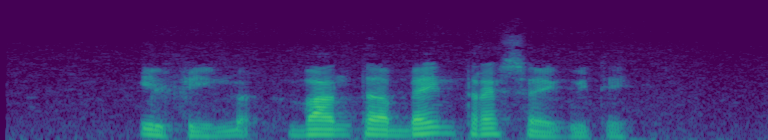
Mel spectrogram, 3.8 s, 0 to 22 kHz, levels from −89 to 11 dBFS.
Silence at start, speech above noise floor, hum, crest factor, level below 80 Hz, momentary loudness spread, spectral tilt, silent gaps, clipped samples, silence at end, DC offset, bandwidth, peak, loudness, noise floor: 0.7 s; 37 dB; none; 24 dB; -48 dBFS; 15 LU; -8 dB/octave; none; under 0.1%; 0.7 s; under 0.1%; 8.8 kHz; -4 dBFS; -25 LUFS; -61 dBFS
